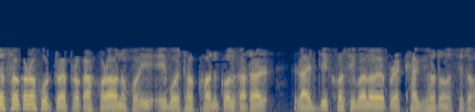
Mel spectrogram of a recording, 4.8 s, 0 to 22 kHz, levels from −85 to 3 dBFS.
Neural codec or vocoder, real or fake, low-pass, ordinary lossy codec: none; real; 3.6 kHz; MP3, 24 kbps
